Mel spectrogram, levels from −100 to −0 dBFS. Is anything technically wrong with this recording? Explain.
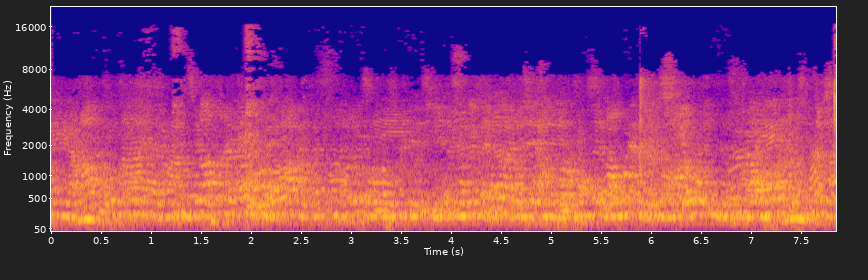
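Yes. Throughout, the sound is swirly, hollow and smeared, with blurred attacks, likely from generation loss: roughly ten lossy MP3 passes, consistent with about 64 kbit/s. A spectrogram shows patchy spectral holes and nothing above 16.6 kHz.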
